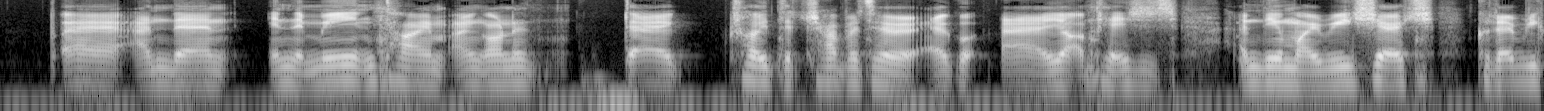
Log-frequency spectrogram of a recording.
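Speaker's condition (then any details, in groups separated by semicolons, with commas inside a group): Cerebral palsy; congenital, diagnosed age 2 by Colm Costigan, delayed milestones from 7 months, lifelong powered wheelchair use; able to move quite well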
